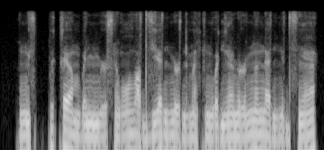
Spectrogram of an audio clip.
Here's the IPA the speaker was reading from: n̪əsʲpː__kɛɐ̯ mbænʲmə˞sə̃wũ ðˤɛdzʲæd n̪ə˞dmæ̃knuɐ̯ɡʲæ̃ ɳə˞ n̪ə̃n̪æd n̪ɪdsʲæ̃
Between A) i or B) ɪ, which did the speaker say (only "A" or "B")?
B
